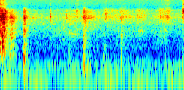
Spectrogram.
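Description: Near silence: room tone with a few faint light taps of small objects being handled on a table.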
